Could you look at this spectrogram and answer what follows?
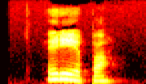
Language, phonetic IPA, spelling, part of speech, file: Russian, [ˈrʲepə], репа, noun, Ru-репа.ogg
- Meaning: 1. turnip 2. head 3. reputation 4. clipping of репозито́рий (repozitórij): repository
